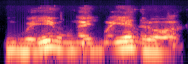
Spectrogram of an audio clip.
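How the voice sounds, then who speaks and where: A man giving an explanatory presentation in a halting delivery, searching for his words. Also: medium pitch, steady tone, no room sound, highs cut off.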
